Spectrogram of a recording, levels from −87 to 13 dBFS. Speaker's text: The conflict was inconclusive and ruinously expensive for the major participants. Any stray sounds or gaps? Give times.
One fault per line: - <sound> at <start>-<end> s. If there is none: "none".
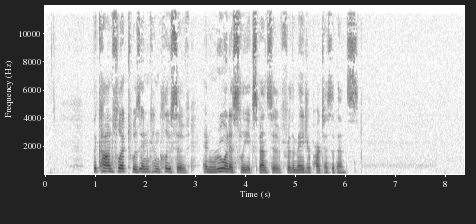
none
